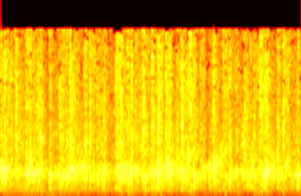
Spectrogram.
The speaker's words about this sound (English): Let's give him a round of applause for the work that he's done, too.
